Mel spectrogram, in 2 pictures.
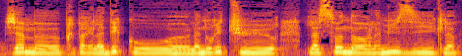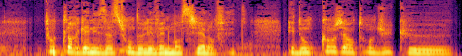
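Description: A young woman from Morocco with a husky, breathy voice. She talks with eager enthusiasm, full of hesitations and restarts. Her pitch sits at an ordinary middle height. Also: steady tone, moderate pace. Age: young adult. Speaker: interviewee, young entrepreneur. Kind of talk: casual interview answers.

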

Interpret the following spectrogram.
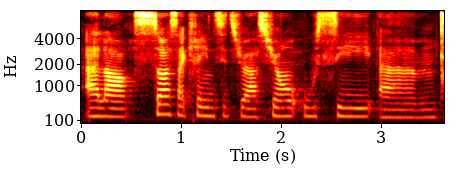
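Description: A woman family doctor speaking as a guest on a talk show, explaining calmly with frequent hesitations. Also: lowish voice, takes it slowly, a little hiss or hum. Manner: calm, explanatory, with fillers. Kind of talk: panel discussion.

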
